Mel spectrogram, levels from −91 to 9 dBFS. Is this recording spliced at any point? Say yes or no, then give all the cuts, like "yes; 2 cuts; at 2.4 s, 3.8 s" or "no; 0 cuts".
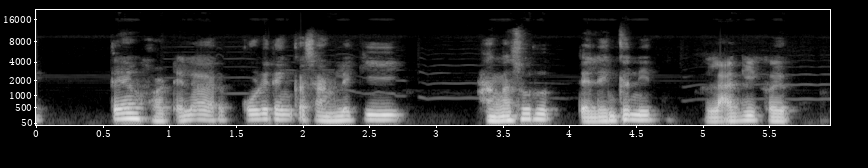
no; 0 cuts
